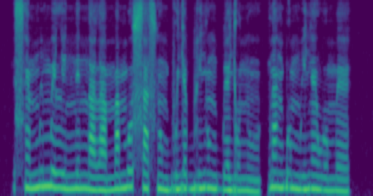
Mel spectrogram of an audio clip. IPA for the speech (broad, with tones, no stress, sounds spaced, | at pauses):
s ɛ̃˧ m i˦ m e˧ l i˨ n e˧ n a˨ l a˨ m a˧ m o˦ s a˦ s ũ˦˨ b u˧ j ɛ˦ b i˦ j ũ˦ ɡ͡b ɛ˧ j o˧ n ũ˨ | ɾ ã˦ ɡ͡b o˦˨ m i˨˦ j ɛ̃˦˨ w o˨ m ɛ˨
